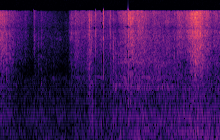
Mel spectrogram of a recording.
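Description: Faint footsteps on dry leaf-covered ground, quietest at first and a little louder toward the end.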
